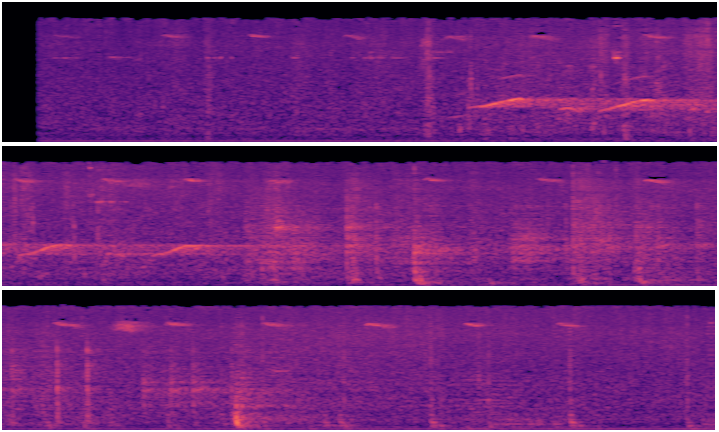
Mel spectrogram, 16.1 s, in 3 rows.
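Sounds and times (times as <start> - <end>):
soft steady hiss: 0.3 - 16.0
rising bird call: 3.4 - 7.9.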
